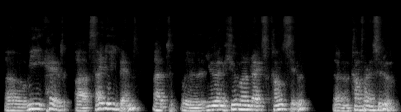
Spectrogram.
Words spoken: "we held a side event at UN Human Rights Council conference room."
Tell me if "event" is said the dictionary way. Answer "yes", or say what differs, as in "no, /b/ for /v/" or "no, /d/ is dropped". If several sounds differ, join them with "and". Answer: no, /b/ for /v/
